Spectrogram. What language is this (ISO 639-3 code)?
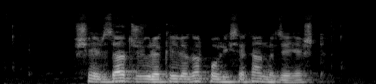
ckb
